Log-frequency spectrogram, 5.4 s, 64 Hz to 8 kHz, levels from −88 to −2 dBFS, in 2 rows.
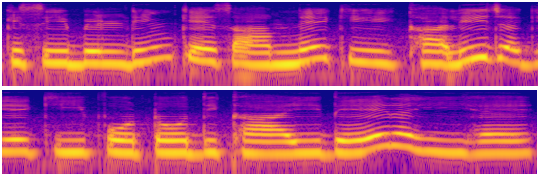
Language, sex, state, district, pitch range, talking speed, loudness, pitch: Hindi, female, Rajasthan, Jaipur, 220-250 Hz, 145 wpm, -12 LUFS, 230 Hz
